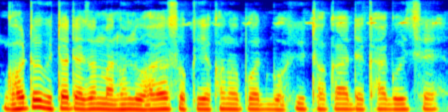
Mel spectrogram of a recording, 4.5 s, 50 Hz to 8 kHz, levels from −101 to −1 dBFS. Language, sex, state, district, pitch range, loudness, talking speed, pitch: Assamese, male, Assam, Sonitpur, 135-140 Hz, -16 LUFS, 160 wpm, 135 Hz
